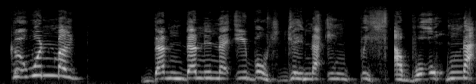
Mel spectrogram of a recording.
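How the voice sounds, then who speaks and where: A fretful village wife fusses and exclaims in an Ilocano accent. The voice is very high and bright, pitched for radio comedy. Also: female voice, animated, slow pace, heavily acted.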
